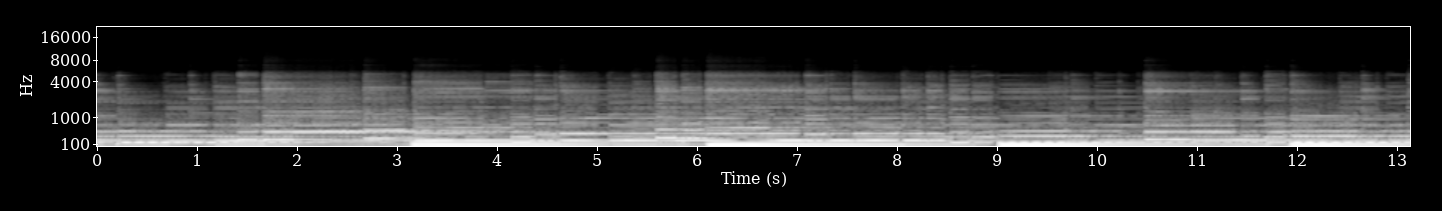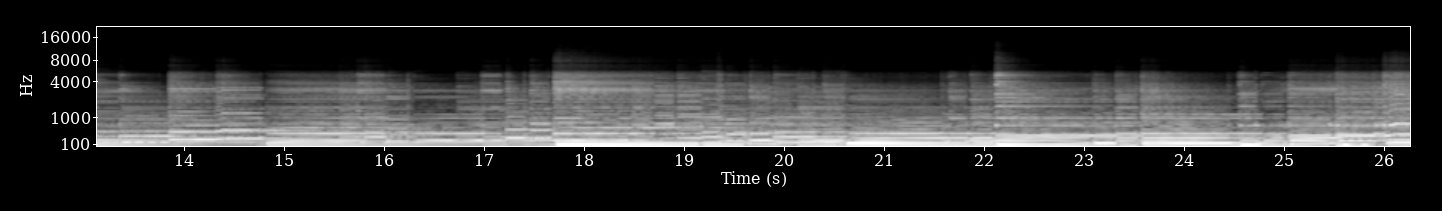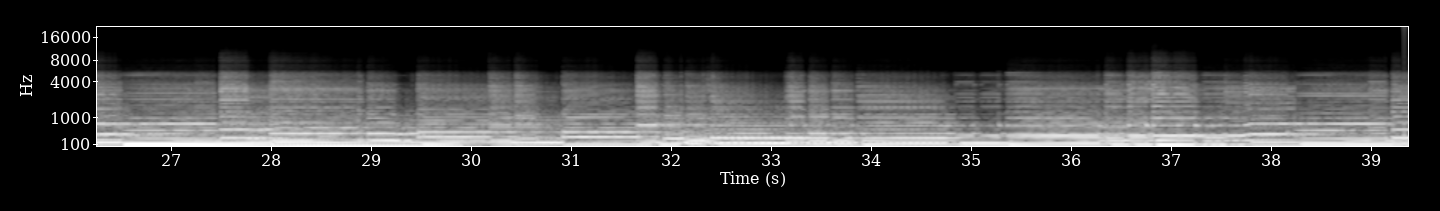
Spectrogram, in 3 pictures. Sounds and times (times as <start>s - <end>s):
Distortion: 0.0s - 39.3s
Electric guitar: 0.0s - 39.3s.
